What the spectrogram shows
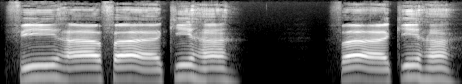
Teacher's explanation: وقف کی حالت میں گول تا سے ہاں بنائی جاتی ہے۔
